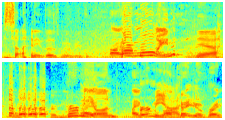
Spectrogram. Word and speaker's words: Hermione: I pronounced Hermione's name wrong for like the first 4 books before I saw any of those movies. Hermione.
